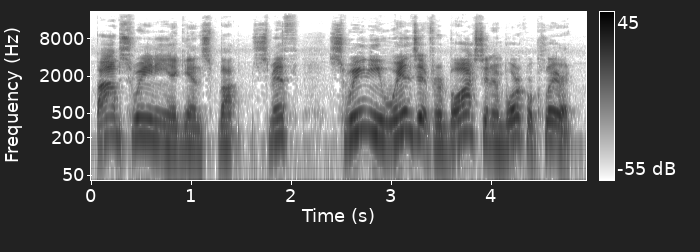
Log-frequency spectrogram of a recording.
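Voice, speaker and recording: Guy doing hockey play by play, voice a bit on the high side, chatty, short clipped calls and jokey asides. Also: expressive, measured pace, fairly bright tone. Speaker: play-by-play sports commentator. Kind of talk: hockey game commentary.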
